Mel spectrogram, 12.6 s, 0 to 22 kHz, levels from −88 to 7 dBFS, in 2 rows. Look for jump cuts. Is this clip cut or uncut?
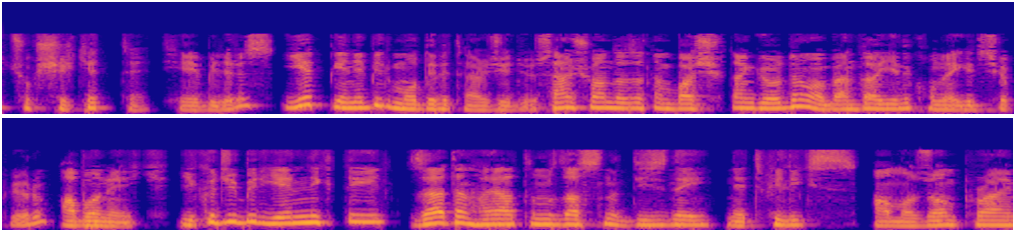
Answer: uncut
